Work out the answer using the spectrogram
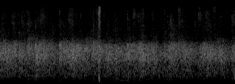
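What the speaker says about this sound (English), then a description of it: "You can give him a warm round of applause." Warm applause from a forum audience fills the room, a dense even patter of many hands clapping at moderate distance, steady throughout with no voices.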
